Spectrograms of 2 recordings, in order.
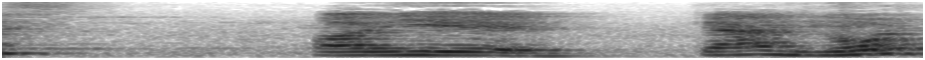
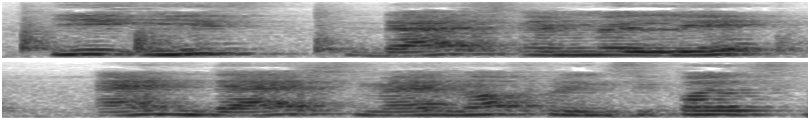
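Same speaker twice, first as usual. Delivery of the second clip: slow dictation; much slower than usual. Shown as a demonstration. Teacher dictating an exam sentence.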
